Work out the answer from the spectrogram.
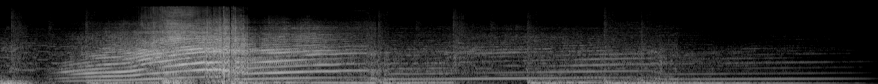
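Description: Lotus Exige V6's supercharged 3.5-litre V6, tuned to 490 PS, accelerating hard away, its pitch climbing through each gear with three quick upshifts from the dual-clutch gearbox conversion, roughly two and a half, four and six and a half seconds in. Loudest about two seconds in, then fading out as the car pulls away.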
